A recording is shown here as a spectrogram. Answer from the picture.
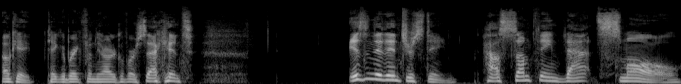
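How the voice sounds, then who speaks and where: A man of medium pitch with very wide pitch swings, at a fairly slow pace, in a very clean recording with a silent background. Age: 60s. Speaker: pastor and podcast host. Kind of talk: podcast commentary reading an article. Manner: conversational, with fillers and restarts.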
